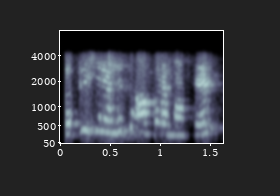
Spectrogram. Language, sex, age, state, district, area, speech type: Tamil, female, 18-30, Tamil Nadu, Chennai, urban, conversation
